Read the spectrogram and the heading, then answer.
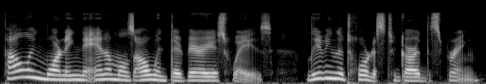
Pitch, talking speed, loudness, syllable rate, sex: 215 Hz, 210 wpm, -15 LUFS, 5.9 syllables/s, female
